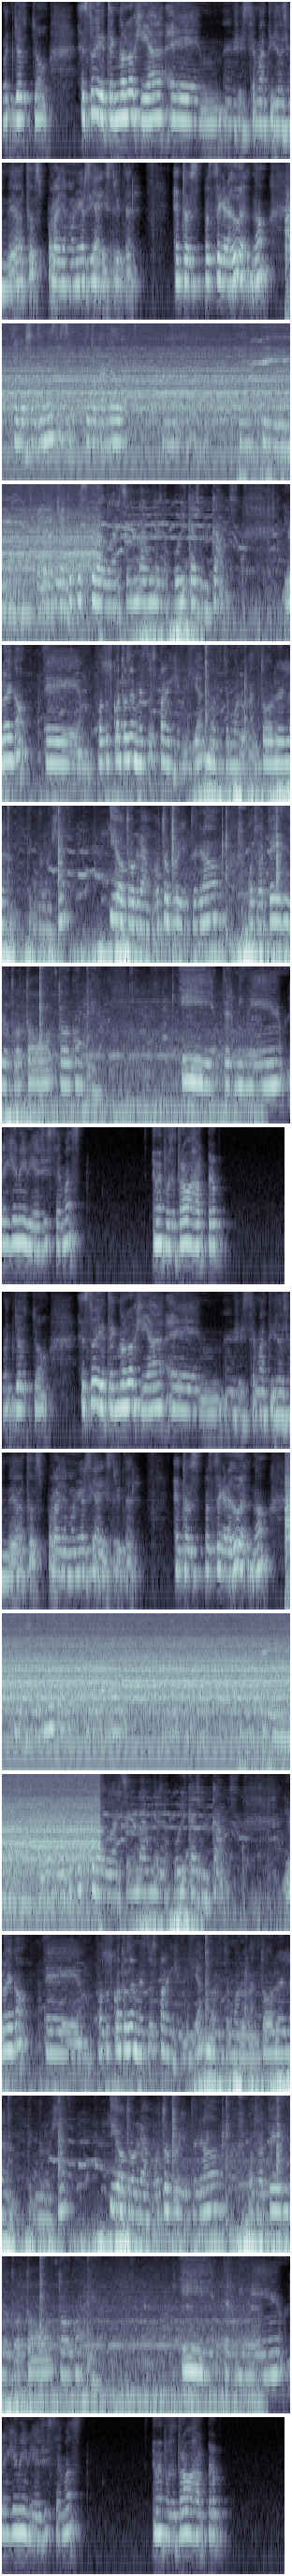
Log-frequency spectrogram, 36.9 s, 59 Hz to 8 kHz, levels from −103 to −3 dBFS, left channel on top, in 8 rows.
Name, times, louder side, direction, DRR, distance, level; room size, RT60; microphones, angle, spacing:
voice 1, 0.0-6.8 7.4-12.5 13.0-24.2 24.8-29.4 30.5-33.5 34.7-35.8, left 2 dB, 30° left, 0.5 m, -34 dB
Motor vehicle (road) / Engine, 9.1-15.4, right 6 dB, 65° right, 0.4 m, -29 dB
sound 1, 13.0-29.7 30.0-30.5, equal, 80° left, 0.6 m, -28 dB
sound 2, 25.5-31.9, right 2 dB, 35° right, 0.7 m, -44 dB
3.7 x 2.4 x 3.4 m
head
